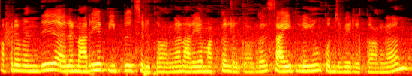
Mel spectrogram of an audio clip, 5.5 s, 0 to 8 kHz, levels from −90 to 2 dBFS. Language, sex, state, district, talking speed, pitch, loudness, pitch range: Tamil, female, Tamil Nadu, Kanyakumari, 140 wpm, 205 Hz, -15 LUFS, 185-220 Hz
